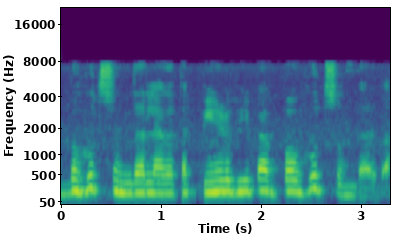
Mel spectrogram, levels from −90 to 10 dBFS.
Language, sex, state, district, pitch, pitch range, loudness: Bhojpuri, female, Bihar, East Champaran, 190 Hz, 170-205 Hz, -13 LUFS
